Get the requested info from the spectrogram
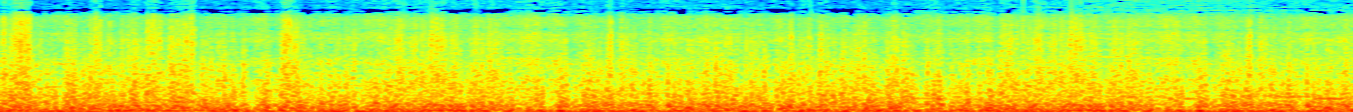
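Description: Wind buffeting the microphone over the steady rumble of a passenger train running at speed, with irregular clicks of the wheels passing over rail joints and points.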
